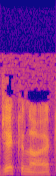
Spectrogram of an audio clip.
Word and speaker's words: Jeconiah: J-E-C-O-N-I-A-H.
